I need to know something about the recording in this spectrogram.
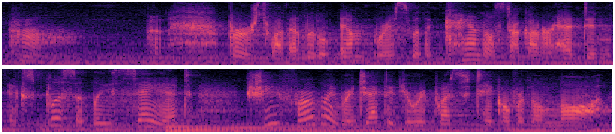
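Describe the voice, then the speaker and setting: An actress playing a brisk, haughty, self-assured genius woman in a video game, smug and blunt in her delivery. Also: fairly low pitch, animated, long reverb tail, over music, natural voice, low-quality recording. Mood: matter-of-fact. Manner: smug, blunt, matter-of-fact.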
